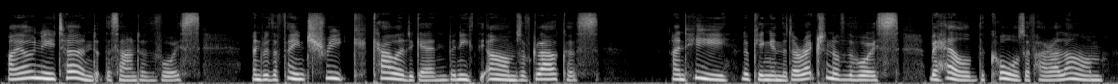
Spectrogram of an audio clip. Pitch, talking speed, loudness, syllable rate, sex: 225 Hz, 190 wpm, -15 LUFS, 5.3 syllables/s, female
